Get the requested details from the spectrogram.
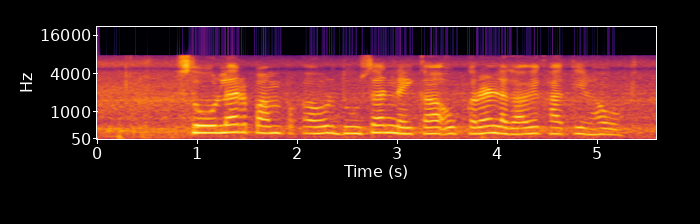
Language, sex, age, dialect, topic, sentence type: Bhojpuri, female, <18, Western, agriculture, statement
